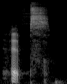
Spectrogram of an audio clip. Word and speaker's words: Phipps: Phipps.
